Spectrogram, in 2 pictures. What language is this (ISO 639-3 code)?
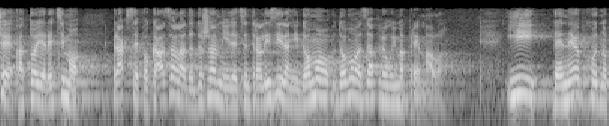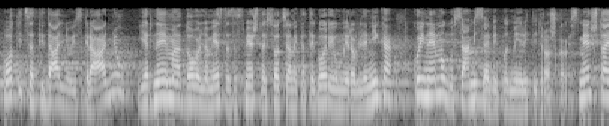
hrv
